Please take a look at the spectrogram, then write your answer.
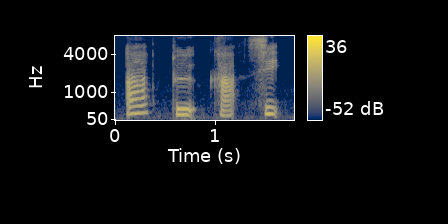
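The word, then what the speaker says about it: アㇷ゚カㇱ: はい、はい、そしてこのアプカシ、カタカナで書くとアプカシですが、プとシは小さい発音ですので気をつけて発音してください。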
